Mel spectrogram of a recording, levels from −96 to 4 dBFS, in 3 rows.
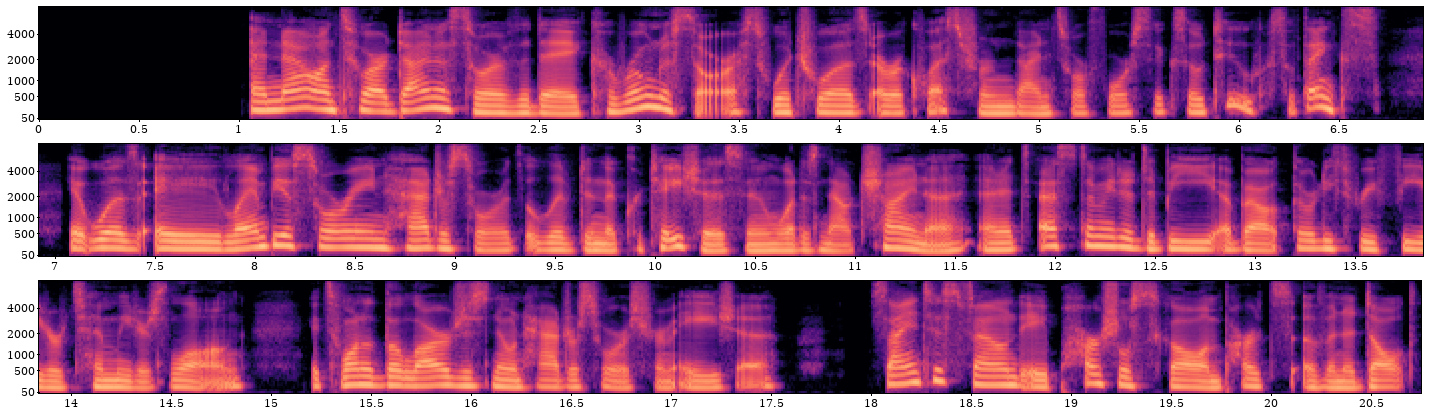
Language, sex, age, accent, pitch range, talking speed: English, female, 20-39, American, 135-170 Hz, 185 wpm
